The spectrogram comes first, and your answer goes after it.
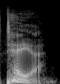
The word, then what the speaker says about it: Tehya: It is, what is it? Tehya. Yeah, it's Tehya. Very fucking simple.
